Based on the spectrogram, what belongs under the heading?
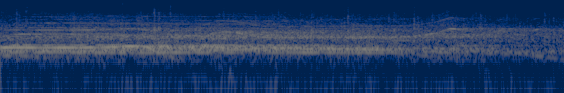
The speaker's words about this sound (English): Can I get a huge round of applause for all of our speakers who just had to make very adult jokes for things they've never seen before in their lives? I want to hear it. Let's raise this roof.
